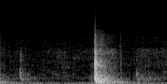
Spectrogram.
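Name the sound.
knocking at a door in a radio play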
